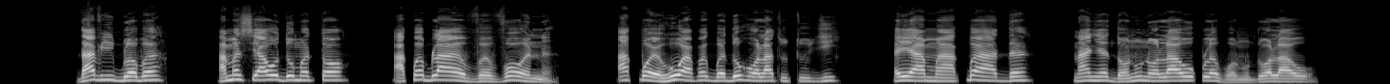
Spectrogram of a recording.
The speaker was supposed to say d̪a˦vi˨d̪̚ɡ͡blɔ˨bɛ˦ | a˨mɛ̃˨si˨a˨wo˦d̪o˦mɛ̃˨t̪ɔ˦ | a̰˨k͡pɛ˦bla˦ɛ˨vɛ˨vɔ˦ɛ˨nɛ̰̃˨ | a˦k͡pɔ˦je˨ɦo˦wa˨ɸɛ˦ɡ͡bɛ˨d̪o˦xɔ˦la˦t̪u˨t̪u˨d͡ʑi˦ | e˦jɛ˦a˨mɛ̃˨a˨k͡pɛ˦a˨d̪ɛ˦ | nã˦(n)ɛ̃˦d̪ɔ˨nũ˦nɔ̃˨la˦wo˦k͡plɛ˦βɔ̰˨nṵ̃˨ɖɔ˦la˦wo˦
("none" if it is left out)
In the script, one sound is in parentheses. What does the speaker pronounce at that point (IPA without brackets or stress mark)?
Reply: ɲ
